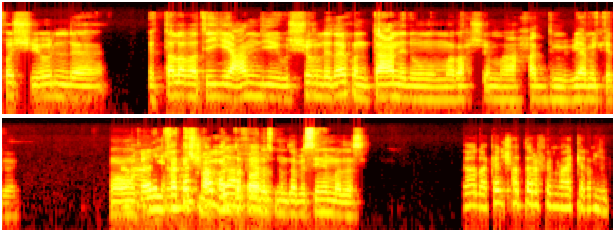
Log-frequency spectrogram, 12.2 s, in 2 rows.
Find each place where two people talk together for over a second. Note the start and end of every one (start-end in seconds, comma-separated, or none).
7.3-9.0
